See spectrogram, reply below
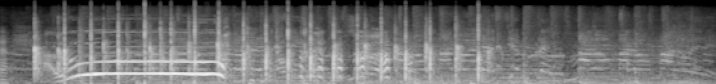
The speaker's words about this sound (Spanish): Un aplauso cerrado.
